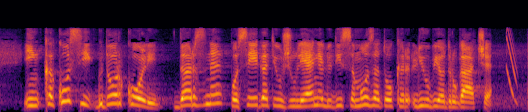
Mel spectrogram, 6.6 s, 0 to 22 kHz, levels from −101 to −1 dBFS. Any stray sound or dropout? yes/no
yes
